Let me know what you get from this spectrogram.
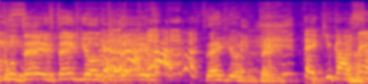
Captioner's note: laughing loudly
